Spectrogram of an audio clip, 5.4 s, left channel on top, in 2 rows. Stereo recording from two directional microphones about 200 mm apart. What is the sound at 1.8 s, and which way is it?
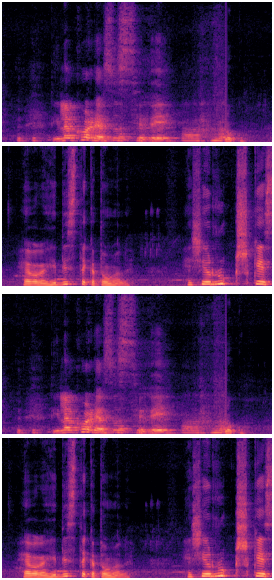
Speech, 10° right (ahead or behind).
